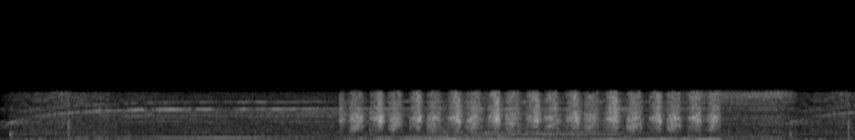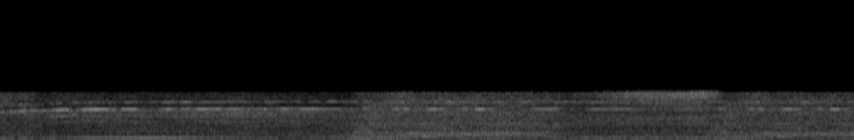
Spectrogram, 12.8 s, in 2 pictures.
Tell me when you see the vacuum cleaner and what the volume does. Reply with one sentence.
You can hear the vacuum cleaner from 0.0 to 12.7 s, at a steady volume.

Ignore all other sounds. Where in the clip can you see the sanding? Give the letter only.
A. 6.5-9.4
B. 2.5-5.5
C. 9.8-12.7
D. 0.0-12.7
B.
